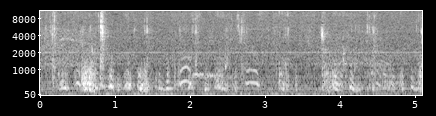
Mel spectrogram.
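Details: Pembroke Welsh Corgi litter A from Preberry, out of Image Čičiko and Danny Toivu My Delight: several overlapping high whimpers and short squeaks, some rising then falling, with soft rustling and a low indoor hum.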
